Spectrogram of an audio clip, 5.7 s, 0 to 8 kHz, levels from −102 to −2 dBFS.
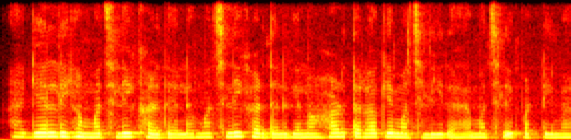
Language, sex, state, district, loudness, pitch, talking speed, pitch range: Maithili, female, Bihar, Purnia, -16 LUFS, 195 Hz, 190 wpm, 185-210 Hz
